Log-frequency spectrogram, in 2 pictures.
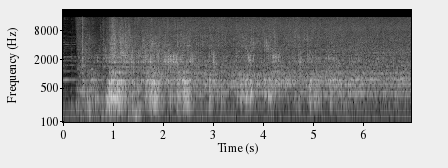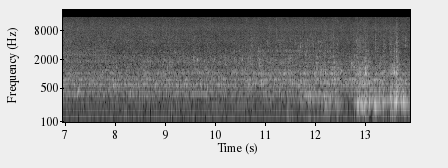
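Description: Toilet flushing: water rushes into the bowl suddenly about half a second in, swirls and drains with a steady rushing sound, and grows louder again near the end.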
